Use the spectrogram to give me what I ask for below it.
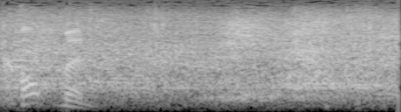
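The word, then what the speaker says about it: Koopman: is their go-to guy it's KO o p m but it's pronounced Colman Chad Peterson three-pointer they're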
